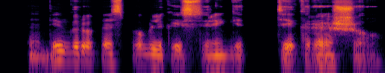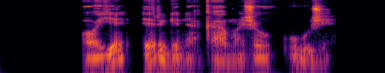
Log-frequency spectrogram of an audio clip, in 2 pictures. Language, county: Lithuanian, Utena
